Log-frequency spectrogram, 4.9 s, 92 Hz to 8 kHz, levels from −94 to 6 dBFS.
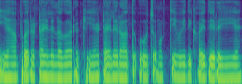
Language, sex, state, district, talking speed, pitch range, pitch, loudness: Hindi, male, Uttar Pradesh, Muzaffarnagar, 195 wpm, 130-140 Hz, 135 Hz, -17 LUFS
